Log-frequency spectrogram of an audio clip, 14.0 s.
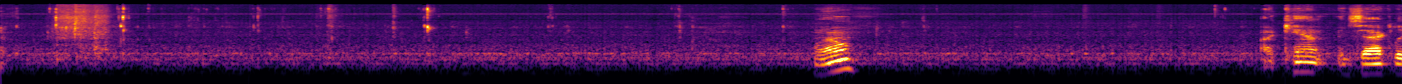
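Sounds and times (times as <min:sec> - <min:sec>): faint chewing: 0:00.0 - 0:04.8, 0:05.4 - 0:05.8
short breathy hiss: 0:00.6 - 0:01.2.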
